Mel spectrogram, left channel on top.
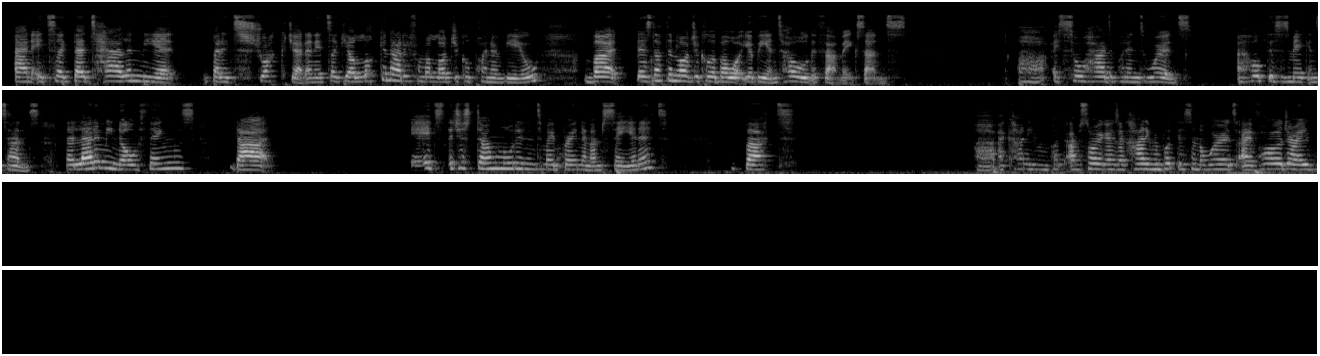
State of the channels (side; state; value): right; silent; digital silence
